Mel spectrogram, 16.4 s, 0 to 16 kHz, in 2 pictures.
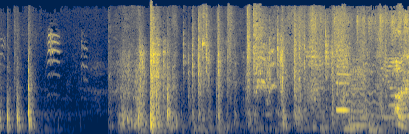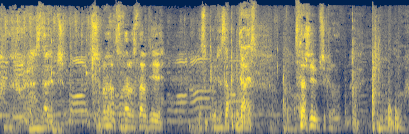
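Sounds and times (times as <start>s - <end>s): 
knocking on a door: 0.0s - 0.8s
busy noise: 0.0s - 16.3s
cat meowing: 0.9s - 1.8s
speech: 9.0s - 11.6s, 12.2s - 15.1s.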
